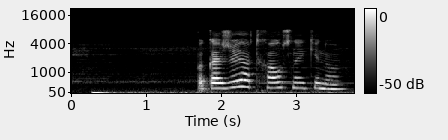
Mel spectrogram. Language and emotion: Russian, neutral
